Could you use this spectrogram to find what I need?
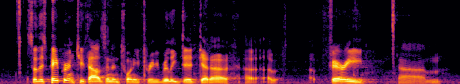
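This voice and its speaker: With lively intonation, a man talks at a fairly quick pace and medium pitch. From Canada, Vancouver. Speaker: international insurance standards official. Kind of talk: interview on stage. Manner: many fillers (um, uh).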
